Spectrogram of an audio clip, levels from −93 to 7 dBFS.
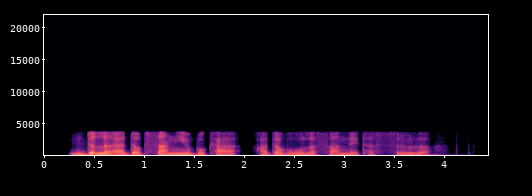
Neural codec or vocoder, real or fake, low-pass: codec, 16 kHz in and 24 kHz out, 0.4 kbps, LongCat-Audio-Codec, two codebook decoder; fake; 3.6 kHz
